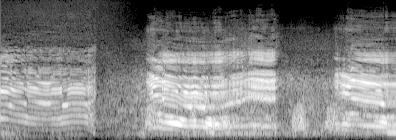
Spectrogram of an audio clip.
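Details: Red deer stag in the rut, roaring to intimidate rivals and attract hinds: three drawn-out, strained bellows with rich harmonics, separated by brief pauses holding short grunts, the middle roar loudest and longest.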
